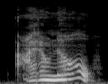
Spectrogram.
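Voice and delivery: on the defensive. James answers the look Shea gives him, defensive. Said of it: "he said defensively".

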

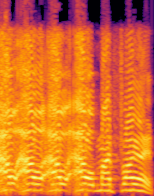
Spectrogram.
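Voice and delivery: piercing, shrill, loud, high yelping scream. Narrating a thrown spear in a game, screaming as Peter. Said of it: "by screaming like that".

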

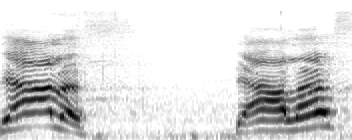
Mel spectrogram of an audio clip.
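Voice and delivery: very high, shrill, very loud yell. Outside with mom about to cut branches, calling out to dallas: yelling a name. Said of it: "Please don't yell too loud".

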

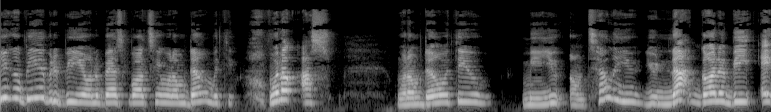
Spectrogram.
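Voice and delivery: ordinary talk, nothing marked

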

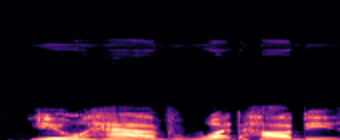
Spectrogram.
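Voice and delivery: plain

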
